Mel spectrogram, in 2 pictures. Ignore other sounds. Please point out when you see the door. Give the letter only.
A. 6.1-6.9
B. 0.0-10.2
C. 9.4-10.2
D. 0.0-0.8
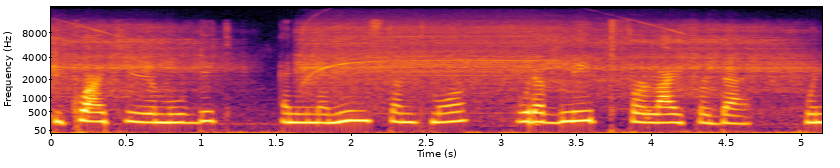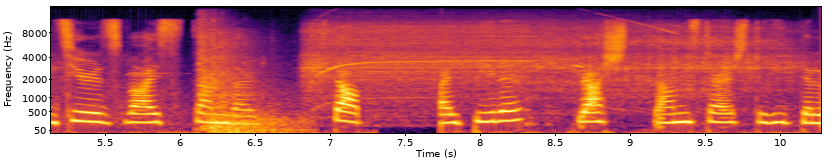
A.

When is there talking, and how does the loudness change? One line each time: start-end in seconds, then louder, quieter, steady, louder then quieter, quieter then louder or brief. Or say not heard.
0.0-10.2 steady.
